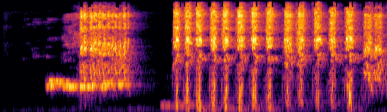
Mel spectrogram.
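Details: Greater green leafbird song used to provoke caged birds into singing: a brief buzzy burst, then a rapid run of harsh sharp notes repeated about three times per second.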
